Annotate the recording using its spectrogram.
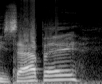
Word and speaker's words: Zappe: And then I got at 67, I have Detroit taking Bailey Zappe. Is that how you say it? – Mm-hmm.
